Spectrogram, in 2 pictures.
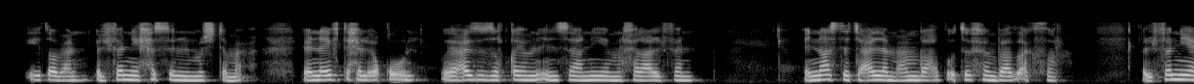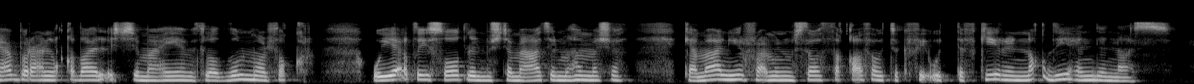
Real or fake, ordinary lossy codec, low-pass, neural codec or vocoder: real; none; 7.2 kHz; none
